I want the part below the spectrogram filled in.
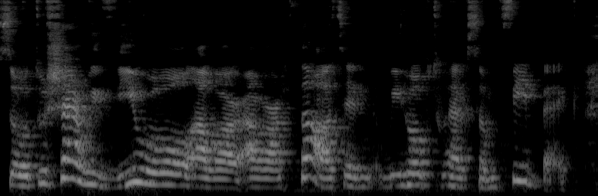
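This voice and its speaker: Speaking at a moderate pace in an Italian accent, a woman's pitch swings very widely over noticeable background noise. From Italy. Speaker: sociology instructor. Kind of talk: casual academic discussion. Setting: at home.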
